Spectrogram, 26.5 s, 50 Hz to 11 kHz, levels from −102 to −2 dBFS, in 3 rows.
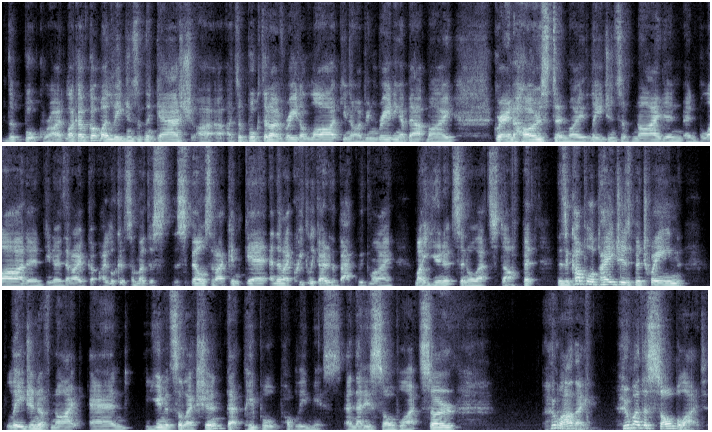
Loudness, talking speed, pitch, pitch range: -18 LUFS, 230 wpm, 135 Hz, 115-150 Hz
